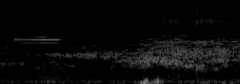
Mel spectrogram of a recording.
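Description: Outdoor background hiss with a brief high steady beep near the start and a pair of low thumps about one and a half seconds in, typical of a handheld camera being moved.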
